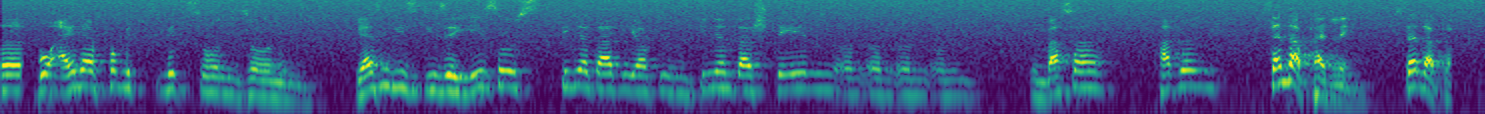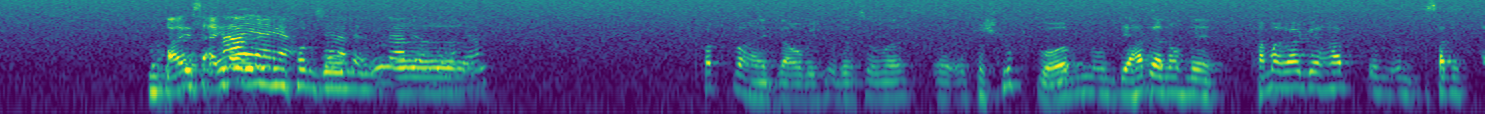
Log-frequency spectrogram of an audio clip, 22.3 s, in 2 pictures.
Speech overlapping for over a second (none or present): present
